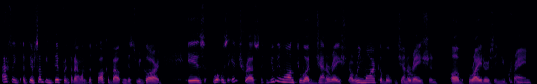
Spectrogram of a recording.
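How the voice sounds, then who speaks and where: A man, a professor, moderating a public conversation, talking in quick asides full of qualifiers and self-corrections. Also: on the high side, animated, a little mellow, dry recording.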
